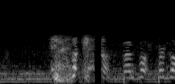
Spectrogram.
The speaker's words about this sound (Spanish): Uy, no, no fume. Está, es usted fumadora, se lo, digo. Esa tos es de fumadora, de tabaco, malo, ¿eh?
